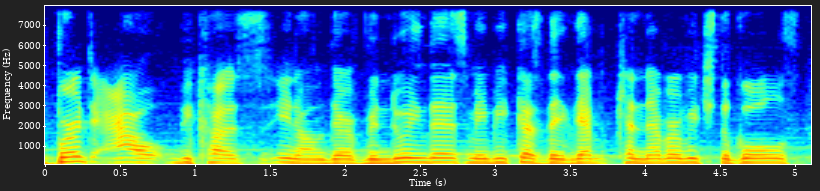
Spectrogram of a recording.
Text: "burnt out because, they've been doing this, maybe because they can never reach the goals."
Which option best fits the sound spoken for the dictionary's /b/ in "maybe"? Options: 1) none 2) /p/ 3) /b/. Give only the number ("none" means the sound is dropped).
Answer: 1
